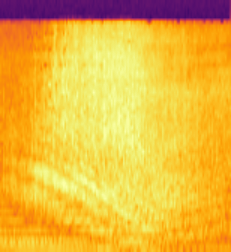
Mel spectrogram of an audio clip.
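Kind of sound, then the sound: vehicle, helicopter flying overhead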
